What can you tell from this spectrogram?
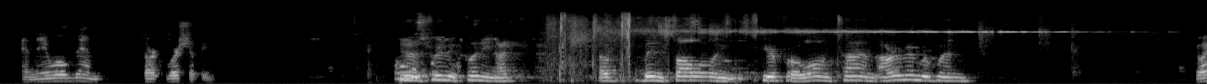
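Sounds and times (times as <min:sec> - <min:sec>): high-pitched tone: 0:04.0 - 0:11.4.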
